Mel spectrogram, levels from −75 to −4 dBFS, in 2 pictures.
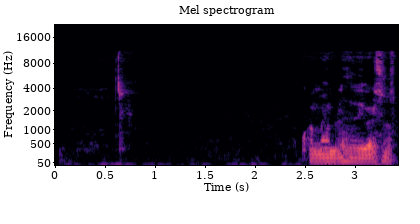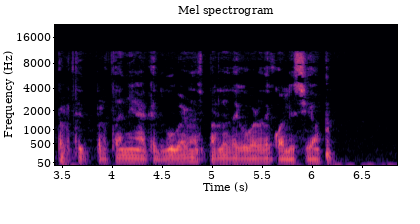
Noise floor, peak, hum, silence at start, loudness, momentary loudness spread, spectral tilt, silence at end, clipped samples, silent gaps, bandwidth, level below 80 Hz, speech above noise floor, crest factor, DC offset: -65 dBFS; -14 dBFS; none; 0.45 s; -32 LUFS; 13 LU; -4.5 dB/octave; 0.05 s; under 0.1%; none; 11.5 kHz; -48 dBFS; 34 dB; 20 dB; under 0.1%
